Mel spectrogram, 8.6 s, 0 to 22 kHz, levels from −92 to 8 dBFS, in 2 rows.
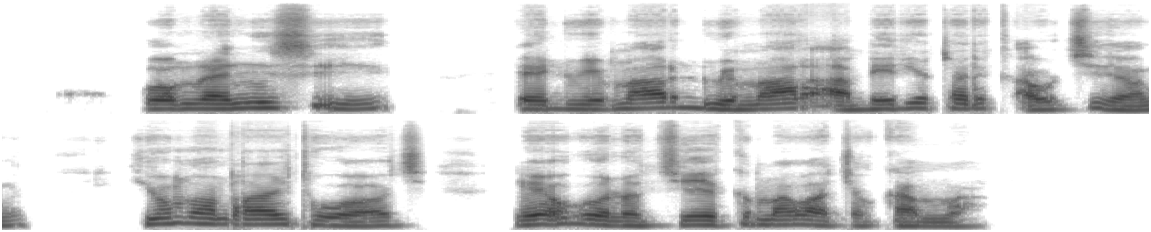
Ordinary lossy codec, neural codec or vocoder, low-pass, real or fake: none; codec, 44.1 kHz, 2.6 kbps, SNAC; none; fake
